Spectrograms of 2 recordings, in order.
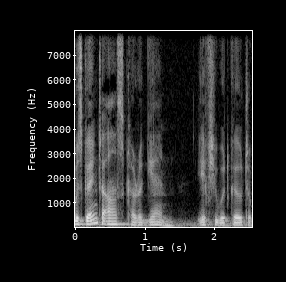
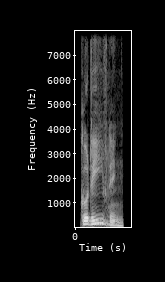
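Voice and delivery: higher, uneasy greeting; nervous man greeting a robot; nervous reply; 5 semitones higher, 3 dB louder, faster than usual. A narrator's reading. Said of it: "He was trembling".

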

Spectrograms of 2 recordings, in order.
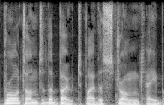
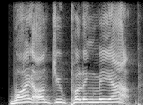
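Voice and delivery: high-pitched, urgent protest; alarmed demand. A narrator's reading. Trapped diver demands rescue.

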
